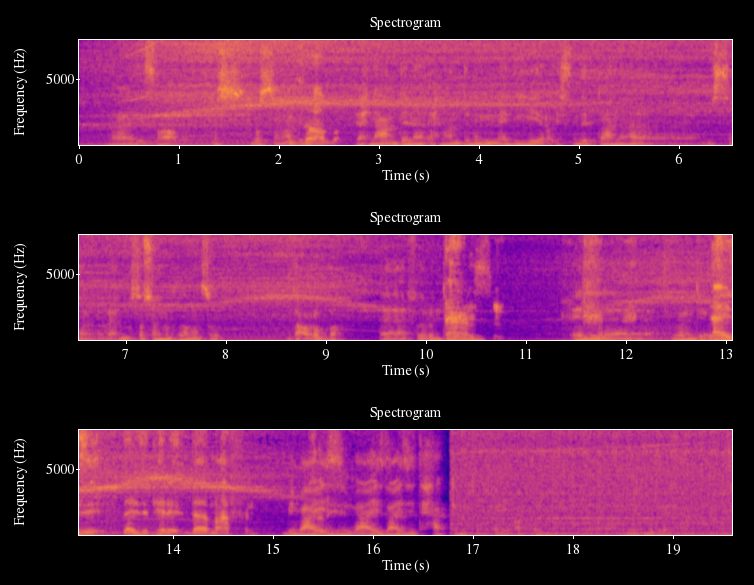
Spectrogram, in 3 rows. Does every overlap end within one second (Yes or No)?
Yes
